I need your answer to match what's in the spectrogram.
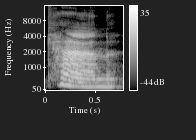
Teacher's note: do you hear how there's a bit of an aspiration there as well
